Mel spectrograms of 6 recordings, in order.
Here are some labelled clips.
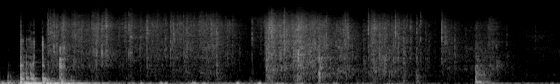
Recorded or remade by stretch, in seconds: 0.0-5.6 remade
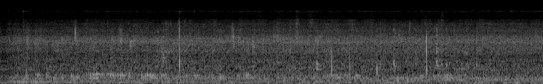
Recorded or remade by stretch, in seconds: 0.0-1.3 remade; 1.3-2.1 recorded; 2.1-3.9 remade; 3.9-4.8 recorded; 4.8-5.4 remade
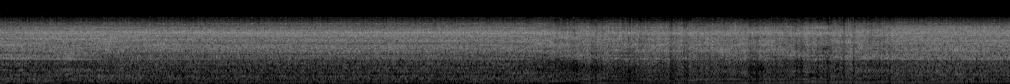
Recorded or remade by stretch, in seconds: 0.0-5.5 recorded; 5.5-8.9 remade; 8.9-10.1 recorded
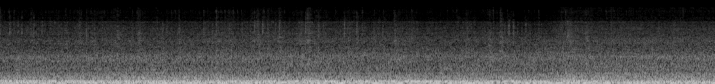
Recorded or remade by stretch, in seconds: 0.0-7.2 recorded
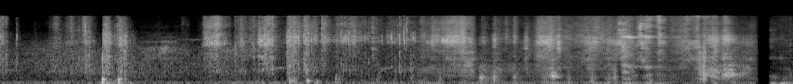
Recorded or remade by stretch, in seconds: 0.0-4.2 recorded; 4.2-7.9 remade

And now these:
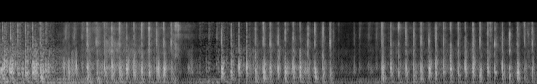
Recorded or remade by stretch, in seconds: 0.0-0.6 recorded; 0.6-2.0 remade; 2.0-2.5 recorded; 2.5-5.4 remade

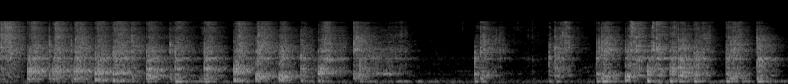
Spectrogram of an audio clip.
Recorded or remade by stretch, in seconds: 0.0-7.9 recorded

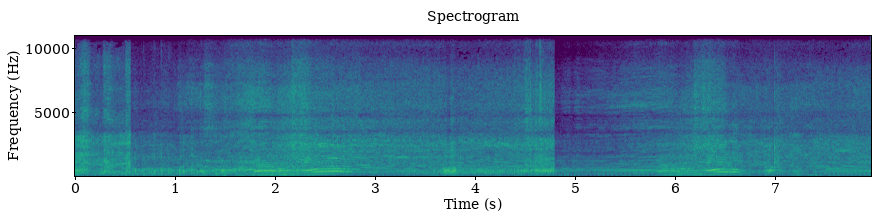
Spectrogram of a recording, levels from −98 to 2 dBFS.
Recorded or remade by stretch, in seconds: 0.0-1.0 recorded; 1.0-1.8 remade; 1.8-6.5 recorded; 6.5-7.4 remade; 7.4-8.0 recorded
